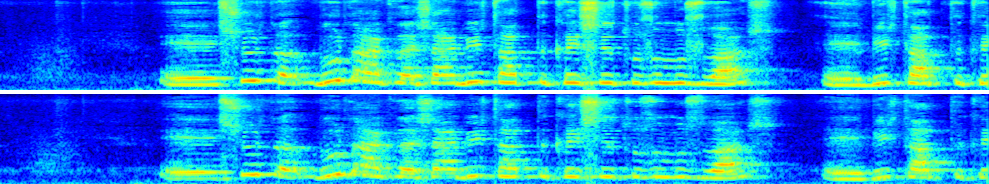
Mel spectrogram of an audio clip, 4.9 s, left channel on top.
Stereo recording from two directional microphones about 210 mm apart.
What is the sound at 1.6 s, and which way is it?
Speech, 45° left (ahead or behind).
